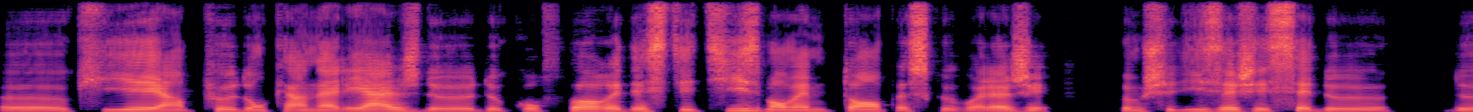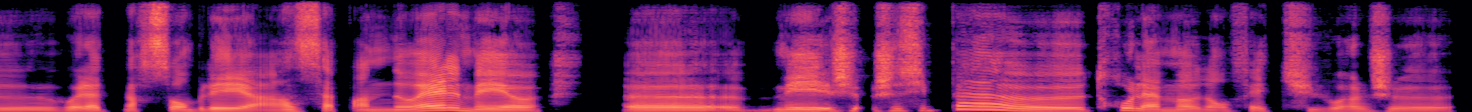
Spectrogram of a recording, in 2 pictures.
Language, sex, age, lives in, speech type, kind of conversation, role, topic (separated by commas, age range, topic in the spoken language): French, female, 50-54, France, conversation, podcast, guest, Au quotidien, privilégies-tu le confort ou l’esthétique ?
